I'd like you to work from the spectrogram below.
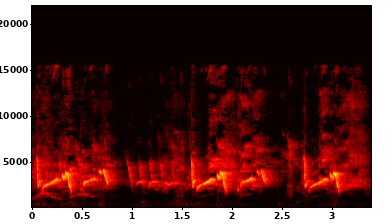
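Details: Provoking fighting call of a prinia: three quick bursts of rising, slurred high chirps linked by softer buzzy rattles, about one burst per second.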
